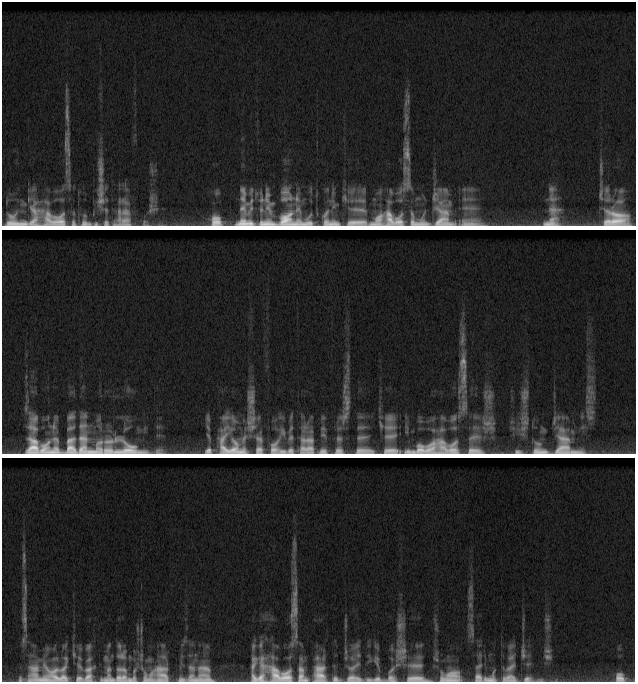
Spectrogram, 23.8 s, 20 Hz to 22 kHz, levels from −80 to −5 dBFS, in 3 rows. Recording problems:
hiss; noticeable; throughout; 20 dB below the speech

